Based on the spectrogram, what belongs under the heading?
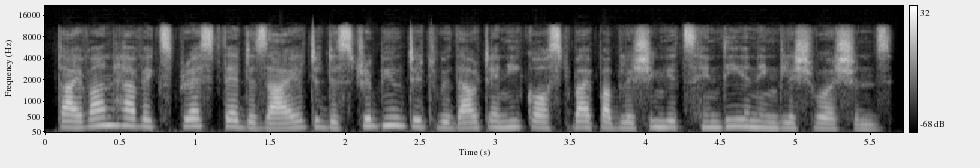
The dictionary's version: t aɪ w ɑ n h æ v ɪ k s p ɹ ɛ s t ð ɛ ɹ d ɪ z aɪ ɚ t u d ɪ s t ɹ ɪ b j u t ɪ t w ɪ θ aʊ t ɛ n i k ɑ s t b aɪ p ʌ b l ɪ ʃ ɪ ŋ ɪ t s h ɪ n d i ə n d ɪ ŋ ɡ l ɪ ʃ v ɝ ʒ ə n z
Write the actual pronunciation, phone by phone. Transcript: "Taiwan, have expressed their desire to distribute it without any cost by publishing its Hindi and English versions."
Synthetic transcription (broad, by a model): t aɪ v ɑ n h æ v ɪ k s p ɹ ɛ s t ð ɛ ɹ d ɪ z aɪ ɚ t u d ɪ s t ɹ ɪ b j u t ɪ t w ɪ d aʊ t ɛ n i k ɑ s t b aɪ p ʌ b l ɪ ʃ ɪ ŋ ɪ t s h ɪ n d i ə n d ɪ ŋ ɡ l ɪ ʃ v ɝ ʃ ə n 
